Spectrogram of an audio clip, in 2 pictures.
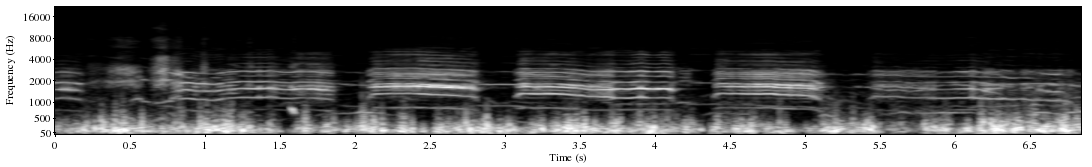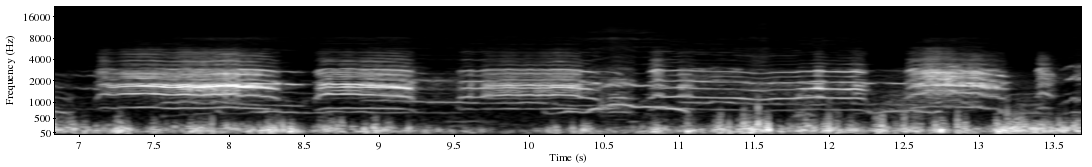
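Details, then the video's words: Foxes fighting and screaming at Fox Village, Japan: a relentless series of harsh, shrill, wailing screams, each lasting about a second and repeated almost without a break, over a constant rough background din. "Screaming Foxes"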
